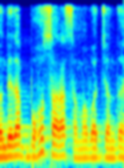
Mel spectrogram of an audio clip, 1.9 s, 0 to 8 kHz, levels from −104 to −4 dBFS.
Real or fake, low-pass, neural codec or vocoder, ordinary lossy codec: fake; 7.2 kHz; codec, 16 kHz in and 24 kHz out, 1 kbps, XY-Tokenizer; none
